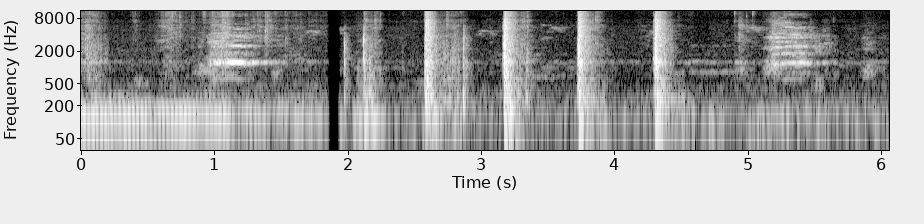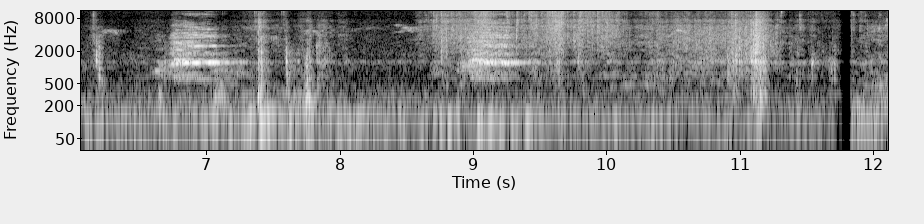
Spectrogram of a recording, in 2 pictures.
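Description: Domestic chickens clucking on and off, with a few short calls. Four sharp knocks come close together between about two and a half and four and a half seconds in.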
